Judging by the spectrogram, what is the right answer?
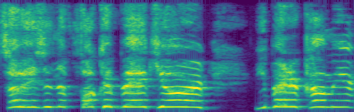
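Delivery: very high, shrill, loud top-of-lungs scream. Retelling seeing someone in the backyard with a flashlight at night, retelling a scream. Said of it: "I started screaming".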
